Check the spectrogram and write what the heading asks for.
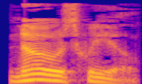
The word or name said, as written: nosewheel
